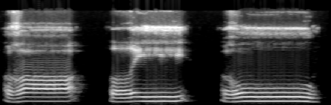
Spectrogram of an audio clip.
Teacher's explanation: غین حروف مستعلیہ میں سے ہے، پر پڑھا جائے گا یعنی موٹا پڑھا جائے گا، ٹھیک ہے۔ تو اس کو بھی ایک الف کی مقدار جو حرکات ہیں کھینچی جائیں گی، لمبا پڑھا جائے گا۔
